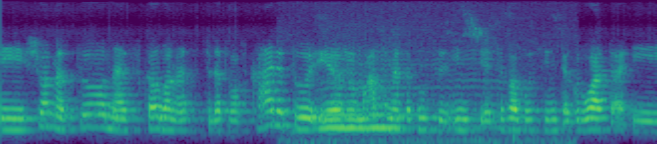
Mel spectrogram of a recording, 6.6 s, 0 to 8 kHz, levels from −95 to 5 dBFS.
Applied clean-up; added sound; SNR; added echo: none; Insect; 5 dB; reverberation time 0.5 s.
